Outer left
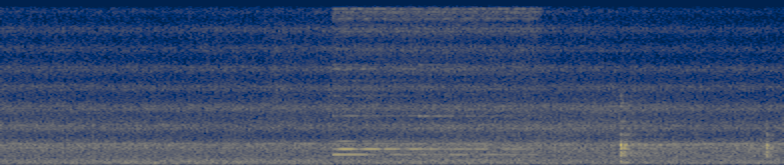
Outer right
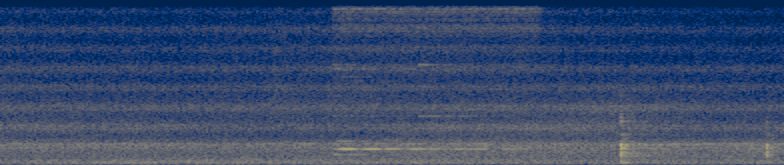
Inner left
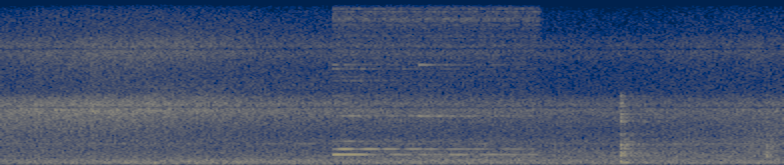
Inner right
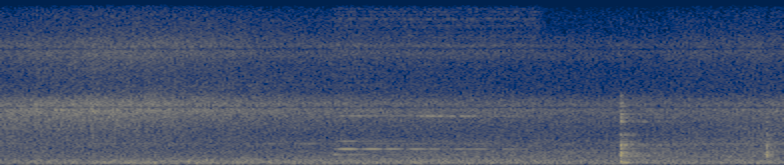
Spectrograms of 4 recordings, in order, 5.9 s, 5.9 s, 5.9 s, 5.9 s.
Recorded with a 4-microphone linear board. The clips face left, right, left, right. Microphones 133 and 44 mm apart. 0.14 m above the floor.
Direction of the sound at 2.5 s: 75° left (ahead or behind).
